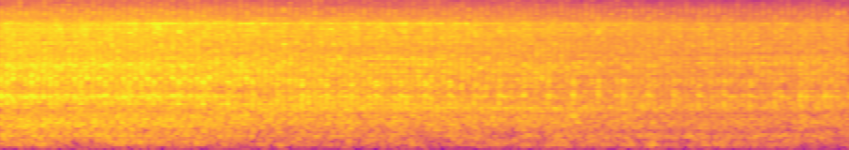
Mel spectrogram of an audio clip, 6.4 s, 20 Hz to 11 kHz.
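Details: Kia/Hyundai Theta II G4KD petrol engine at idle, recorded from inside the cabin: fast, even tapping about 160 a minute over a hissy idle, no low rumble; piston knock with vibration, knock also reported at 1500 rpm.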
